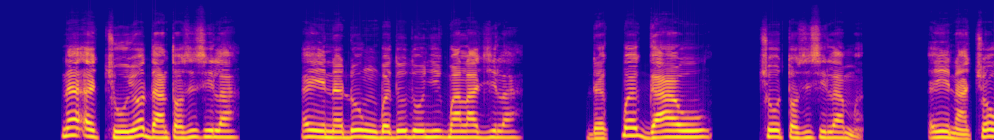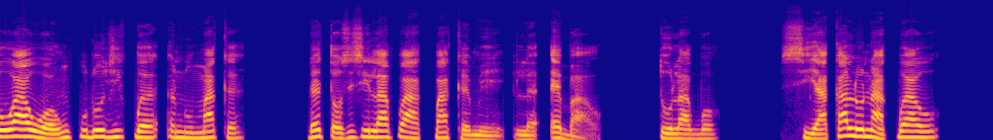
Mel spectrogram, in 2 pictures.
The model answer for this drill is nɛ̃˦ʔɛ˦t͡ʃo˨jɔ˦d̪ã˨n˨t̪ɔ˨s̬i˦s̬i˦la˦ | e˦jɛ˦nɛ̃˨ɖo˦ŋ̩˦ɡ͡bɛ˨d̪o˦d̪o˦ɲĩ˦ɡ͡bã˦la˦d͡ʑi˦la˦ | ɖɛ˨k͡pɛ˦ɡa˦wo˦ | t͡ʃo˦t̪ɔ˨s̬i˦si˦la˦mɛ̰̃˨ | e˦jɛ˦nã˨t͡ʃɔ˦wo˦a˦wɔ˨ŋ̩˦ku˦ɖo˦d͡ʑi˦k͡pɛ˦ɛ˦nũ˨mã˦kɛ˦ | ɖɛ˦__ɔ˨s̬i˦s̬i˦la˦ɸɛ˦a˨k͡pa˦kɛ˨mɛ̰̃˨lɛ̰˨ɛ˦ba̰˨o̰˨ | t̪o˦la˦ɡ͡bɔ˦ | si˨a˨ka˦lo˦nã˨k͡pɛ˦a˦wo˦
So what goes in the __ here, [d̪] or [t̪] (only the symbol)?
t̪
